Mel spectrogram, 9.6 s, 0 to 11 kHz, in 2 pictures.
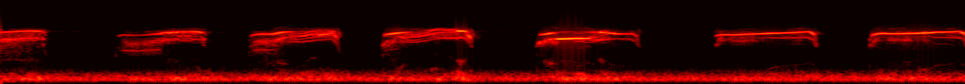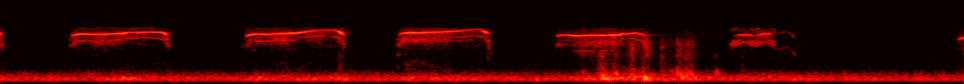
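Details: Osprey at the Llyn Clywedog nest in Wales, 4 August at 09:33, as a male delivers a headless fish to a young bird; high whistled calls repeated about twice a second, slightly rising, over low steady background rumble.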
